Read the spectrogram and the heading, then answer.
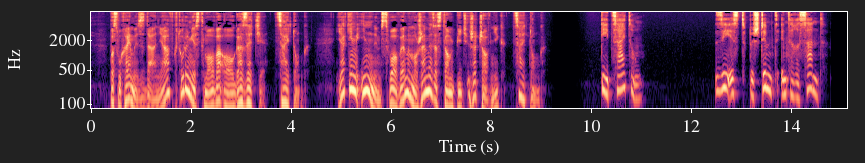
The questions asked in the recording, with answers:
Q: Jakim innym słowem możemy zastąpić rzeczownik Zeitung?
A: Słowo Zeitung możemy zastąpić zaimkiem sie.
